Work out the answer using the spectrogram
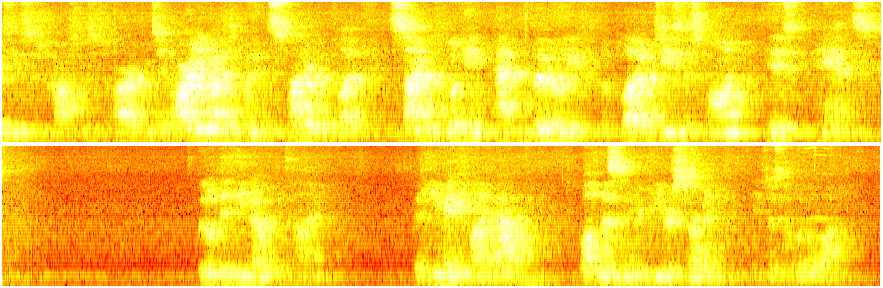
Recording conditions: poor sound quality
